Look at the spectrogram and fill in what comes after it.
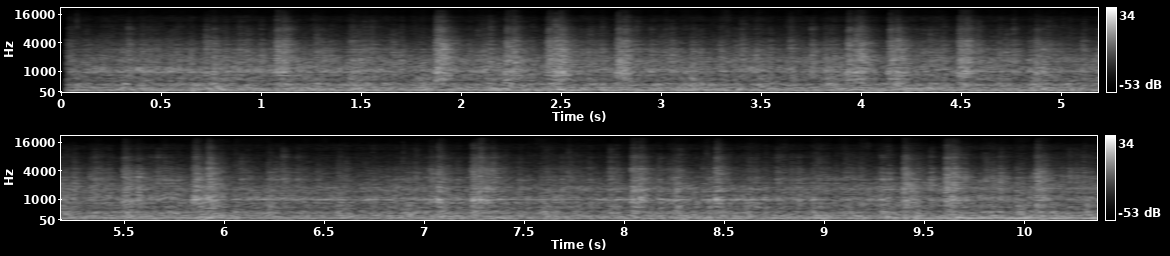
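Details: Whirlpool direct drive washer, reassembled after the drain system was cleaned and the driveshaft checked: the agitator now spins but the washer won't drain. A constant hum is broken by irregular sharp pops and clacks with a rough grinding undertone; cause unclear.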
